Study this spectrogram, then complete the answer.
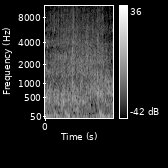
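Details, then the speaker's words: Maytronics Dolphin pool robot after impeller motor repair with rebuilt half motor (new seals and bearings), 24 V supply, running in water: steady churning gurgle over low even hum, driving forward; impeller running normally. "Let's see if it runs in the water. It's going forward. The impeller is running."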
